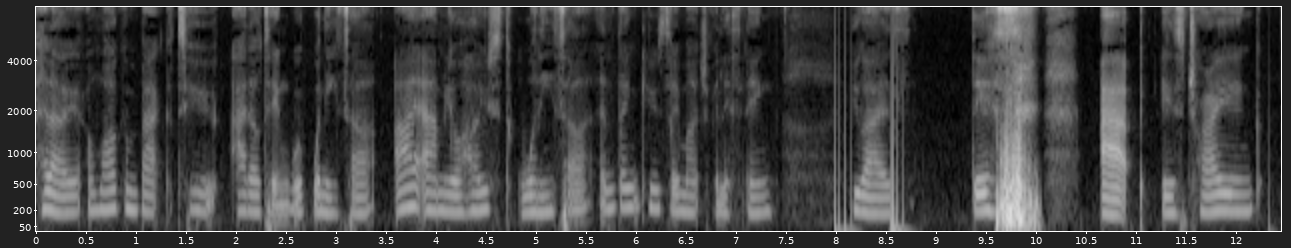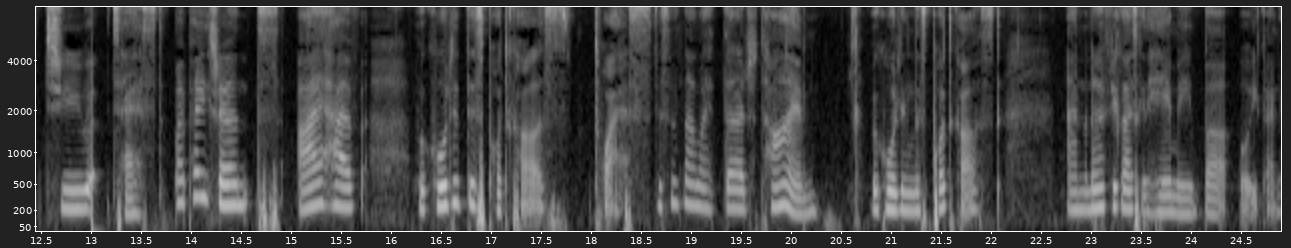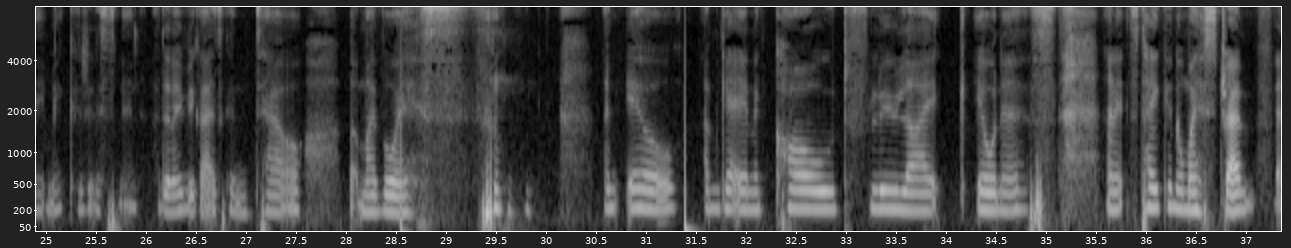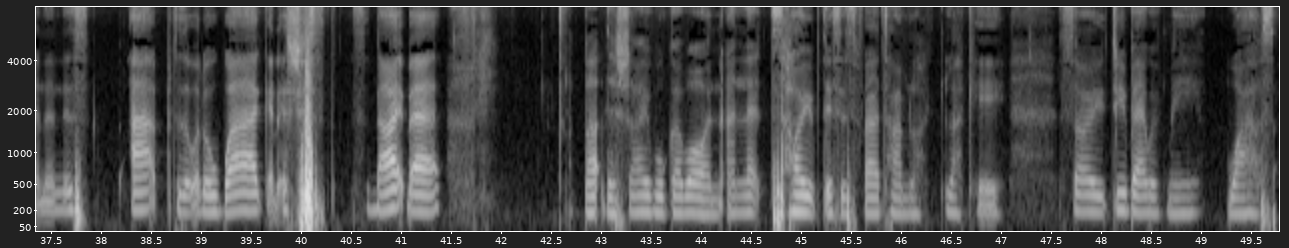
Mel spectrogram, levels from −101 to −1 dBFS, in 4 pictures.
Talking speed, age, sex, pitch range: 150 wpm, 20-39, female, 170-210 Hz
